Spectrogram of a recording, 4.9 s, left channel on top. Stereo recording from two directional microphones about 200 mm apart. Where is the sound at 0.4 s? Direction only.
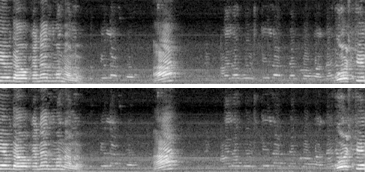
10° left (ahead or behind).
